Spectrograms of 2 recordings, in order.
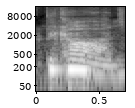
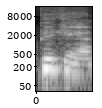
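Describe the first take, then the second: First: It uses the widespread general pronunciation. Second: It uses the local regional pronunciation. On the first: This is how most people say it. "Everybody says pe- pecan" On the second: This is how people say it locally. "we always call it pecan down here"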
